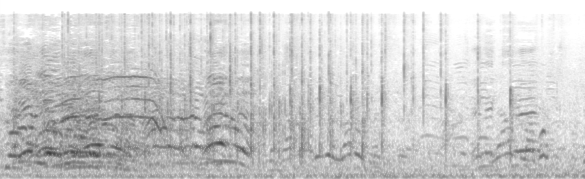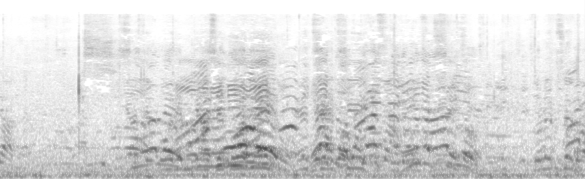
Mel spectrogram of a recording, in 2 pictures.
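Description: A crowd of men shouts and cheers loudly outdoors.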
